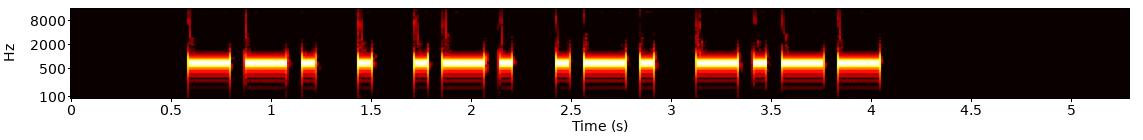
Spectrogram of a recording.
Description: Morse code, heard as a keyed tone, about 17 wpm, 700 Hz. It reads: GERRY
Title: USA Common Names - Max 5 Letters - 17wpm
